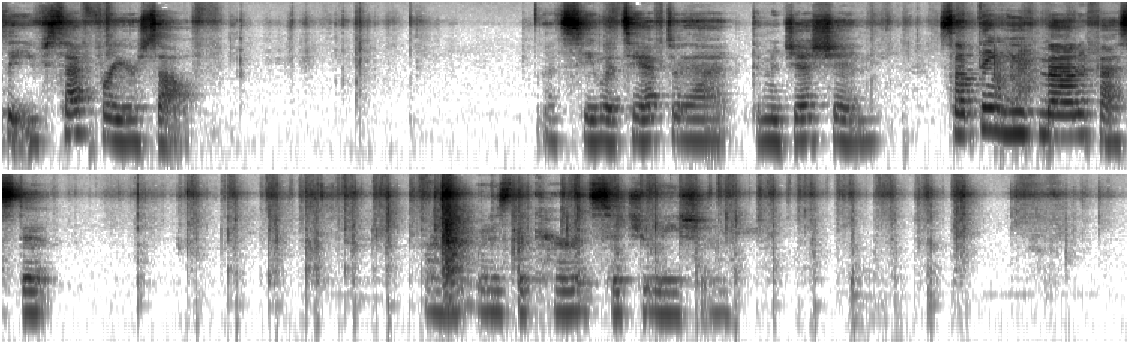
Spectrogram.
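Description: Playing cards riffle and slap together in hands.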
